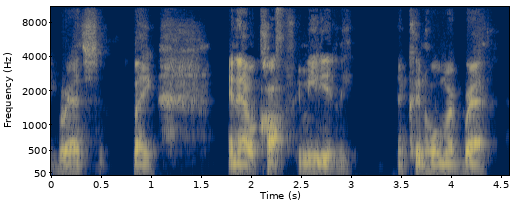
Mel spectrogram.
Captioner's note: inhales deeply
